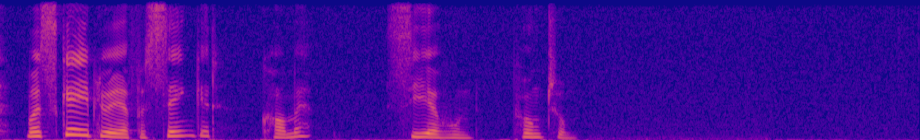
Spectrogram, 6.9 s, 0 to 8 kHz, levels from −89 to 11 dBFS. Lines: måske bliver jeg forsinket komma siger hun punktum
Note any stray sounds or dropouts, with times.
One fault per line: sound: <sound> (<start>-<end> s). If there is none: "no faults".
no faults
